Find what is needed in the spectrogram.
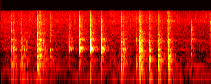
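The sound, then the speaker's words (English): A spoon scrapes and knocks against a pan as food is flipped, with a light sizzle of frying underneath. Many short, sharp contacts come in an uneven, fairly quick rhythm, and no one talks. “Using our spoon, we're going to flip it one more time.”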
